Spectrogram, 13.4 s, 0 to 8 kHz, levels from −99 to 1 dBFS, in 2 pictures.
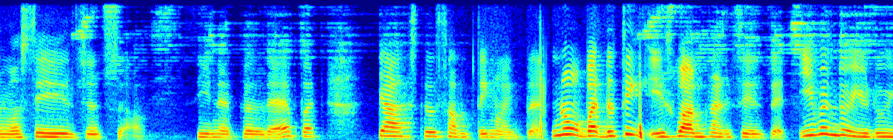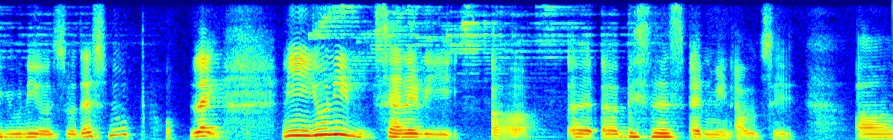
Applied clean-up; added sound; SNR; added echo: neural mask model RNNoise.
